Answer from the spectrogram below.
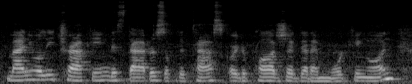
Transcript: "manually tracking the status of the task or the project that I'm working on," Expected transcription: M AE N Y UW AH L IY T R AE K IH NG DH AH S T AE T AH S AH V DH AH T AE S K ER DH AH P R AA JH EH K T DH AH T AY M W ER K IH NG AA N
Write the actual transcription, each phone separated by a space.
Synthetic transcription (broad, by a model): M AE N Y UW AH L IY T R AE K IH NG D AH S T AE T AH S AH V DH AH T AE S K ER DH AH P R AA JH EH K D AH T AY M W ER K IH NG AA N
